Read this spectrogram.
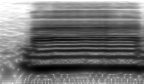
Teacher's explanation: Eh, no caso das vozeadas, há vibração das pregas vocais, das cordas vocais durante a sua realização. Não se interrompe a vibração, o som das cordas vocais.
